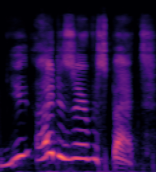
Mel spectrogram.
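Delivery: put-on, very high, nice and calm tone. Mocking people who say awful things calmly, imitating their nice calm tone. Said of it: "in a nice, calm tone of voice".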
